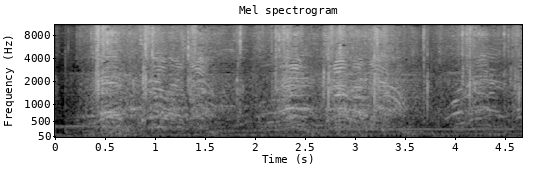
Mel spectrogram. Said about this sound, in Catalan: La majoria vestits a carrer, però també alguns amb davantals i roba de feina, el sector ha sortit avui al carrer amb un crit unànime.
